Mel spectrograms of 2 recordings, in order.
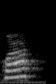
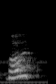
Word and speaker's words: Brot: in the first row it compares the pronunciations for "Brot", which is "bread", and in Passier dialect you would say "proat" and in Meran dialect, which is my dialect, it's said "prout", whereas in Bolzan you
